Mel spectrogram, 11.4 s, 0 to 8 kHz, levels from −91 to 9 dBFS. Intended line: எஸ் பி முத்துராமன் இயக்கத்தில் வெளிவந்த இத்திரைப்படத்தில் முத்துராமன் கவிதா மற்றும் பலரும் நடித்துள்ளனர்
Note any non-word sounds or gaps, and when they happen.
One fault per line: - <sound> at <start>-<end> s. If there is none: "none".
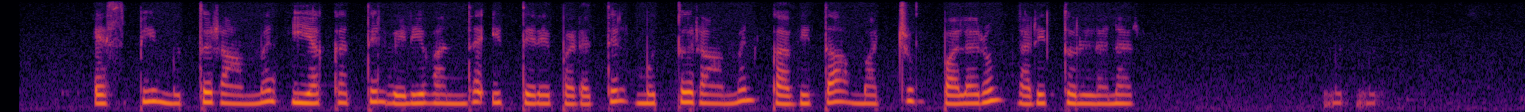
- laugh at 9.9-10.4 s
